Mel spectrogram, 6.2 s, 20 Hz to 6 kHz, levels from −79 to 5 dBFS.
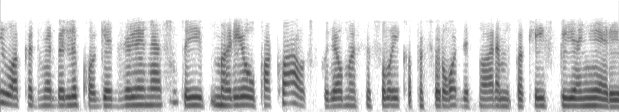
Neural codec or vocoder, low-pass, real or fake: codec, 16 kHz, 1.1 kbps, Voila-Tokenizer; 5.4 kHz; fake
